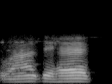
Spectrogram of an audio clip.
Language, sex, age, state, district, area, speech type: Maithili, male, 45-60, Bihar, Sitamarhi, rural, conversation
